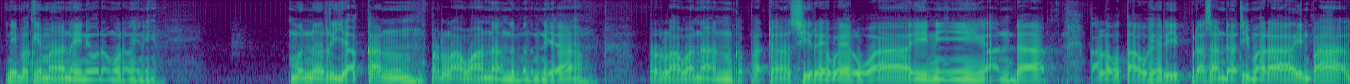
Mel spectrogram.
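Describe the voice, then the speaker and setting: A male reaction host with a clean, resonant voice at an ordinary pitch. He chats casually and mockingly to his audience, chuckling between remarks. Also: a little mellow, clear, resonant tone. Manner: chuckling, sarcastic, keeps addressing viewers as friends.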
